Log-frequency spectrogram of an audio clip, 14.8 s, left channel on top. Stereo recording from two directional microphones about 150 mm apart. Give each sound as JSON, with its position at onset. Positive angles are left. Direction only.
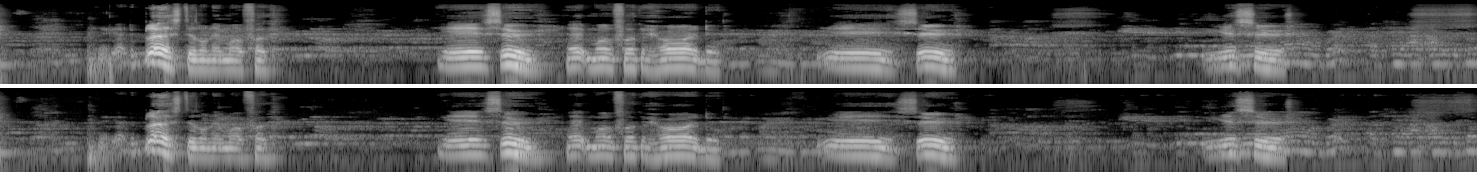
{"t": 1.1, "sound": "speech", "side_deg": 10}
{"t": 4.5, "sound": "speech", "side_deg": 10}
{"t": 6.4, "sound": "speech", "side_deg": -5}
{"t": 8.3, "sound": "speech", "side_deg": -20}
{"t": 12.2, "sound": "speech", "side_deg": -10}
{"t": 14.1, "sound": "a sound", "side_deg": -15}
